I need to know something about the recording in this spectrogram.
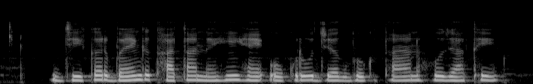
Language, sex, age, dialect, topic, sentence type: Chhattisgarhi, female, 31-35, Northern/Bhandar, banking, question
